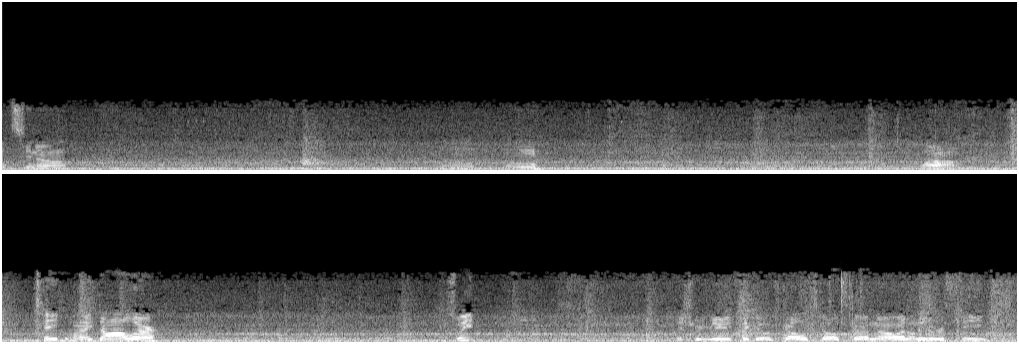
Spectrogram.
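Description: A young man speaks close to a phone's microphone in short bursts.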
